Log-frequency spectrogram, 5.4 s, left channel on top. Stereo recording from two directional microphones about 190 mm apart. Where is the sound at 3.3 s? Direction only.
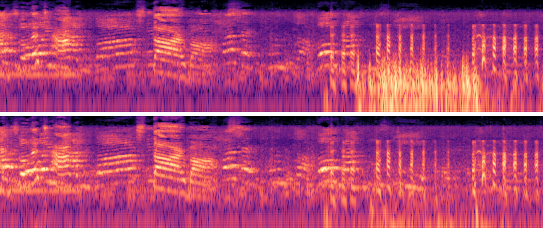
Centre (ahead or behind).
